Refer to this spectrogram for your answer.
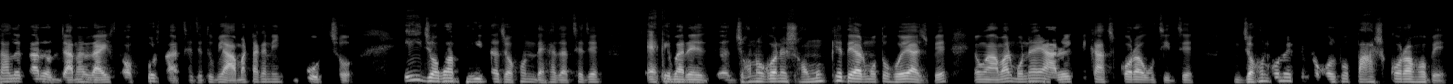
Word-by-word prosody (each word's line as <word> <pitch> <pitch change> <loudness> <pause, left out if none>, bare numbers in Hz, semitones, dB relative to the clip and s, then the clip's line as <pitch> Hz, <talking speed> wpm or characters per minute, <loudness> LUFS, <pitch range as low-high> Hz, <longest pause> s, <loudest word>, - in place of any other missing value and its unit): তাহলে 135 +1 0
তার 130 0 +4 0.2
জানার 115 +2 +3
রাইটস 110 +1 +3
অফকোর্স - - -6
আছে - - -17
যে, - - -8
"তুমি 120 +1 -5
আমার 110 +3 0
টাকা 125 +1 -1
নিয়ে 120 0 -8
কি 190 - -24
করছো।" 410 +6 -3 0.7
এই 210 - -1
জবাবদিহিতা 135 -3 +2
যখন 135 -2 -3
দেখা 115 - -4
যাচ্ছে 105 +4 -4
যে 120 - +2 0.6
একেবারে 120 -3 +2 0.2
অ্যা 110 - -3
জনগণের 135 +1 +1
সম্মুখে 145 +10 -2
দেওয়ার 130 -4 +8
মতো 135 +3 -4
হয়ে 125 +2 +6
আসবে 90 -4 -5 0.3
এবং 115 0 -2
আমার 140 +6 +4
মনে 125 +3 -2
হয় 145 -1 +3
আরও 115 - +2
একটি - - -23
কাজ 115 -1 +4 0.2
করা 120 -1 +5
উচিত 100 -3 -11
যে, 110 - -2 0.6
যখন 160 +2 +3
কোন 170 - -1
একটি 175 - -23
প্রকল্প 125 +1 -3 0.2
পাস 120 - +1 0.2
করা 125 -1 +6
হবে 120 - -2
125 Hz, 180 wpm, -26 LUFS, 115-140 Hz, 0.7 s, দেওয়ার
